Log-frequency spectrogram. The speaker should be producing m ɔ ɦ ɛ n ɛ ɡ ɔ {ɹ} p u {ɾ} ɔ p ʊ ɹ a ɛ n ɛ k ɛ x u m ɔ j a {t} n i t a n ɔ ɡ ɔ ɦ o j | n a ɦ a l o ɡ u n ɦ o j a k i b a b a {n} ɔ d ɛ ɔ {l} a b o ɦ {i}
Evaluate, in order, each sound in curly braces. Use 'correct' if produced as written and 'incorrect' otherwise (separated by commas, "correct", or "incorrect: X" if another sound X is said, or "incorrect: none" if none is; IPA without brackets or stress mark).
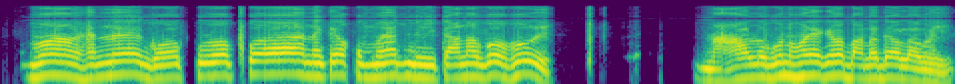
correct, incorrect: ɹ, correct, correct, correct, correct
